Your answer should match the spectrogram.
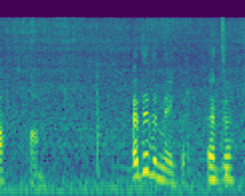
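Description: Ducks quacking: a short quack early on, then a quick run of quacks a little past halfway.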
